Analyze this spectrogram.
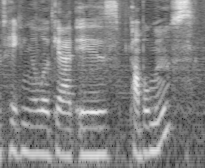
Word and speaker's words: Pamplemousse: I've heard people call it Pamplemousse, and I just feel like that sounds funny. I heard it initially pronounced Pamplemousse, which kind of sounds a little bit fancier, so that's what I'm gonna go with. Because Pamplemousse sounds like Pampers. It just instantly makes me think of Pampers, and I can't stop giggling.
